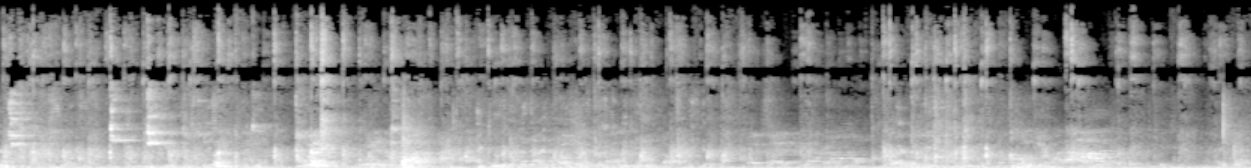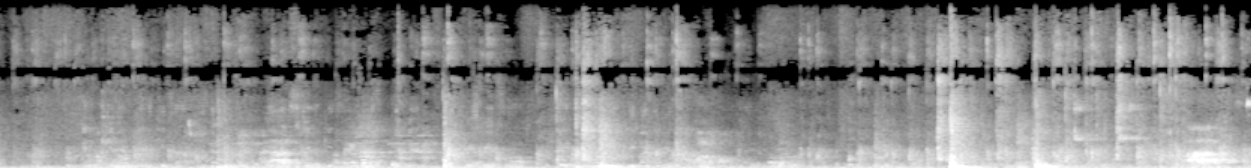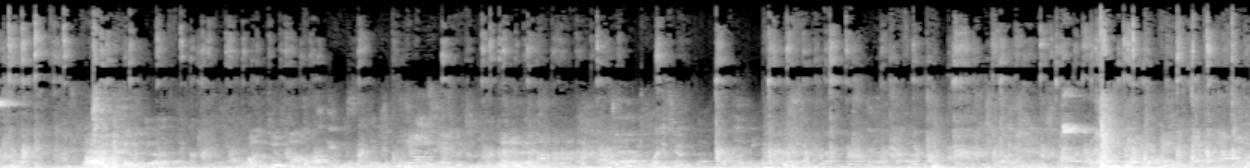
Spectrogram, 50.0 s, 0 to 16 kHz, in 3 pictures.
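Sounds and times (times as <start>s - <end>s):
ping-pong ball knocking: 0.0s - 10.0s, 27.2s - 34.4s
people talking in a hall: 0.0s - 50.0s.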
